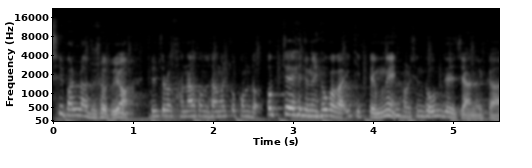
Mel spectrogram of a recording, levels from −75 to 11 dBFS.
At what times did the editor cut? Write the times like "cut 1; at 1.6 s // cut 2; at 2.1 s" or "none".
cut 1; at 4.3 s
